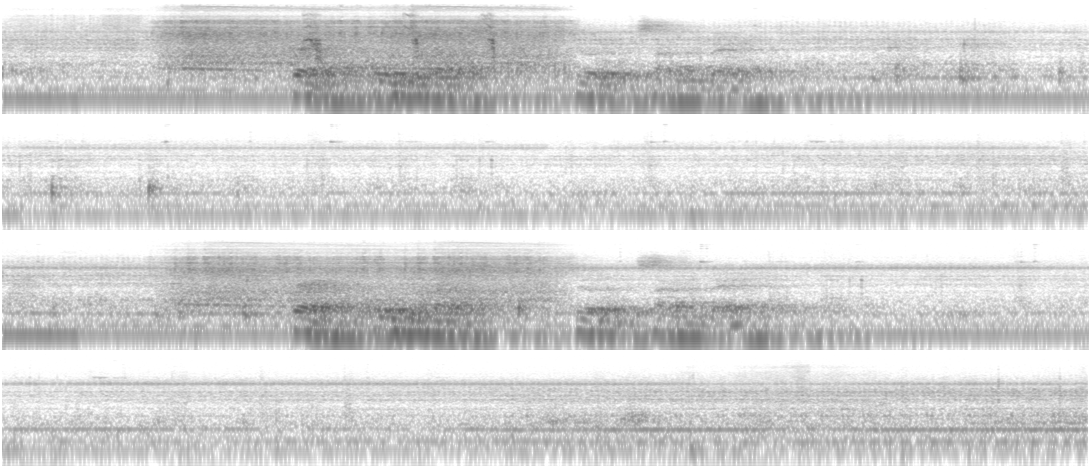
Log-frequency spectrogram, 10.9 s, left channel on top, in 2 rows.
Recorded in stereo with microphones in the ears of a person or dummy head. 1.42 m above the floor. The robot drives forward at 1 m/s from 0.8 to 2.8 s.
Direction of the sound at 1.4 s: 10° left (ahead or behind).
